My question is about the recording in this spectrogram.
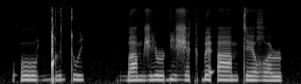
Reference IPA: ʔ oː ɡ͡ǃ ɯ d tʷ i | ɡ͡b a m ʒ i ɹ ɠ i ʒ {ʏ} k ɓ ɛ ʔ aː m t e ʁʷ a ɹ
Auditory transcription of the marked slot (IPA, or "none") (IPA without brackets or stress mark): ɛ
